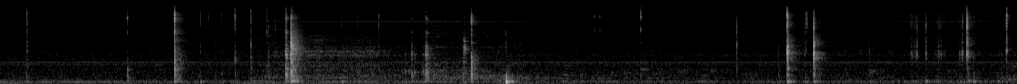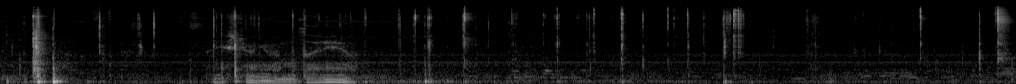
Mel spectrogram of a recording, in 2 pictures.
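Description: Scattered sharp clicks and taps of metal tweezers and a tool against the small metal parts and frame of an opened iPhone 6 as the coaxial antenna cable connector is fitted, with a short indistinct murmur of voice about two-thirds of the way through.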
